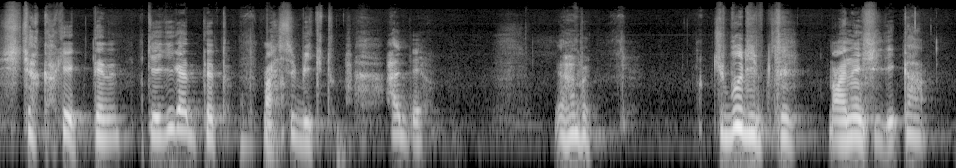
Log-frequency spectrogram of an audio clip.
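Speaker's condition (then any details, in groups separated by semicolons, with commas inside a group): Cerebral palsy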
